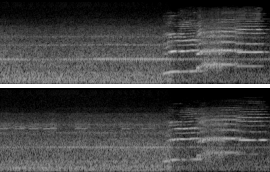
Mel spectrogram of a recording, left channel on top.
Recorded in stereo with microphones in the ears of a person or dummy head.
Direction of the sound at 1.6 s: 75° left (ahead or behind).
